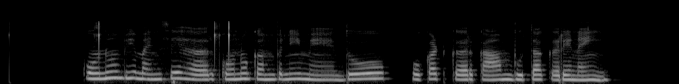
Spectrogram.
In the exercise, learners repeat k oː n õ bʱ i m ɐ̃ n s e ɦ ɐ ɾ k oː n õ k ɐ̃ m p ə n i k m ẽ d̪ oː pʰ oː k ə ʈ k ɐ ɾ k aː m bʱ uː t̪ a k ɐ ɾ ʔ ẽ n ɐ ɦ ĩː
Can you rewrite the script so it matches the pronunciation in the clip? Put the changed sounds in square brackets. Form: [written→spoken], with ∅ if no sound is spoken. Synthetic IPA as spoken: k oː n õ bʱ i m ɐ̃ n s e ɦ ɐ ɾ k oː n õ k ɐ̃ m p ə n i [k→∅] m ẽ d̪ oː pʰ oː k ə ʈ k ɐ ɾ k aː m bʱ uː t̪ a k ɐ ɾ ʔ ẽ n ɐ ɦ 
